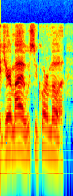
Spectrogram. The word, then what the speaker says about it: Jeremiah Owusu-Koramoah: I suppose at this point, Jeremiah Owusu-Koramoah, I think is how you pronounce the name. Did I get that anywhere close to right? – Yep, you got it absolutely right. Jeremiah Owusu-Koramoah.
